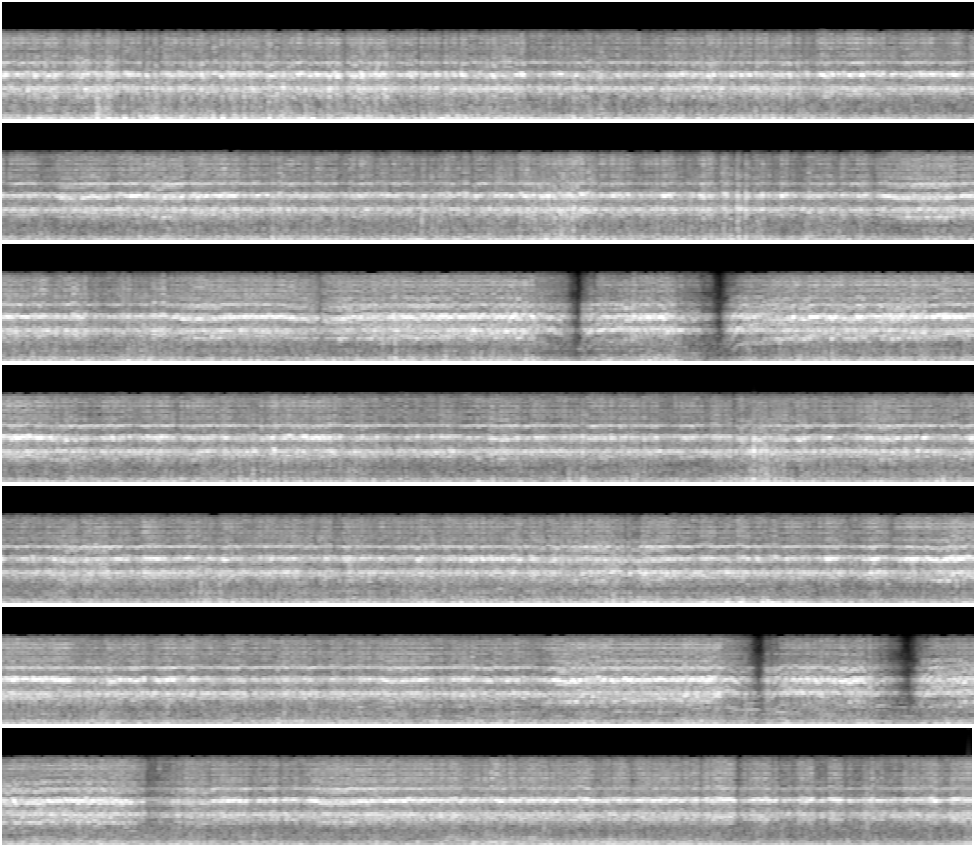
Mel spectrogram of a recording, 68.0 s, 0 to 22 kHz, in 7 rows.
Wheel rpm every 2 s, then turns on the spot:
230, 230, 230, 230, 230, 230, 230, 230, 230, 230, 230, 210, 140, 130, 210, 230, 230, 230, 230, 230, 230, 230, 220, 230, 220, 230, 230, 200, 110, 170, 220, 230, 230, 230.
none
